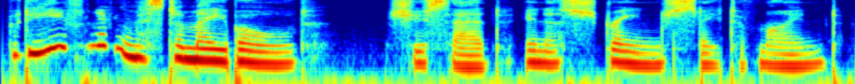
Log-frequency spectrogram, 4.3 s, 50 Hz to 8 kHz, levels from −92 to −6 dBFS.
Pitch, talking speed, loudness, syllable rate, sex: 220 Hz, 170 wpm, -19 LUFS, 4.7 syllables/s, female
